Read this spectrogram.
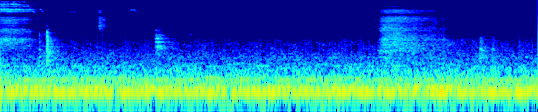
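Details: Desoldering station vacuum pump motor with the voltage turned up to the highest setting. A constant, even low hum with no rattles or grinding; the pump runs normally, though a fuse later blew.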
